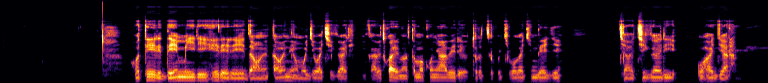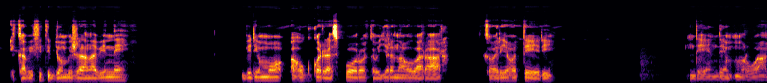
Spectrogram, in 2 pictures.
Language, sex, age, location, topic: Kinyarwanda, male, 25-35, Huye, finance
